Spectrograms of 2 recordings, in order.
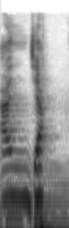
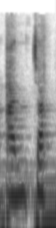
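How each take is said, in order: First: The middle consonant is a j sound. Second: The middle consonant is not a j sound. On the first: "Bacanya jadi anjak" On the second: "yang beda itu cuman ancak gitu"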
